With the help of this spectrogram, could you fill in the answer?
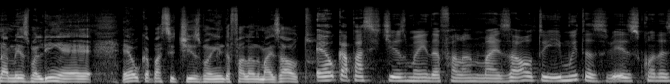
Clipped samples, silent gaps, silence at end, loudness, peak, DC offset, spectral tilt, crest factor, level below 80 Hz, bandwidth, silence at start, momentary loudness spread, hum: under 0.1%; none; 0 s; -22 LUFS; -8 dBFS; under 0.1%; -6 dB/octave; 12 dB; -66 dBFS; 16 kHz; 0 s; 7 LU; none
